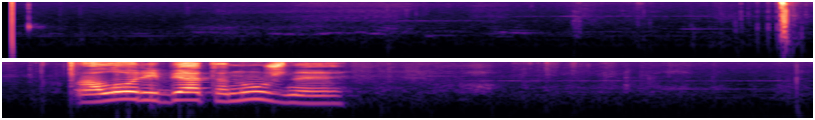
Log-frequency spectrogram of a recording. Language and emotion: Russian, neutral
